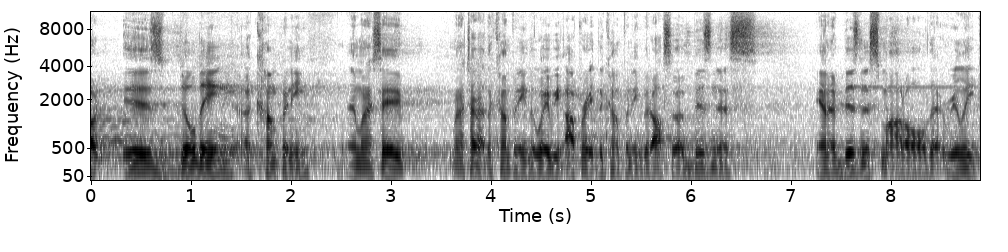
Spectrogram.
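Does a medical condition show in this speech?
No.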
